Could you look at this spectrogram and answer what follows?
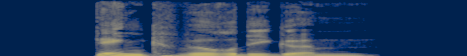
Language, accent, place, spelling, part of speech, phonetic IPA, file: German, Germany, Berlin, denkwürdigem, adjective, [ˈdɛŋkˌvʏʁdɪɡəm], De-denkwürdigem.ogg
- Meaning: strong dative masculine/neuter singular of denkwürdig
